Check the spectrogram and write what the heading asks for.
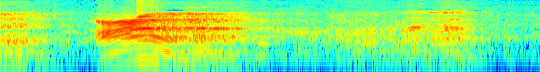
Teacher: huruf A itu keluar dari tengah tenggorokan, ya, A. Kalau nggak percaya boleh dipegang tenggorokannya. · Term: ain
